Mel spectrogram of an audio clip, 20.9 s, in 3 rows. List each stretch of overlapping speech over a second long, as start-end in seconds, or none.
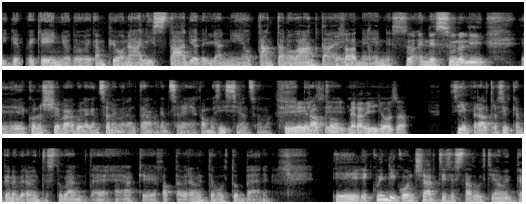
10.9-12.2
